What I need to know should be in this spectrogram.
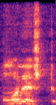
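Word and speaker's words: honest: Rajendra is एन ऑनेस्ट officer. अब देखिए ऑनेस्ट है तो उसमें एच लगा हुआ है। तो यहां पर ऑनेस्ट में एच साइलेंट होता है।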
